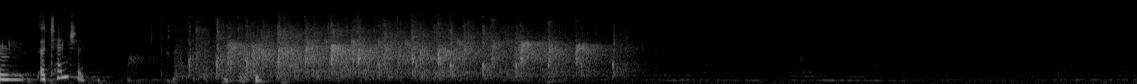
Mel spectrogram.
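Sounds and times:
speech: 0.0s - 1.0s
audience applause: 1.7s - 6.4s.

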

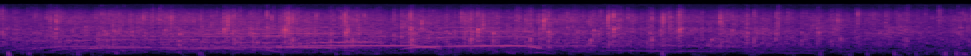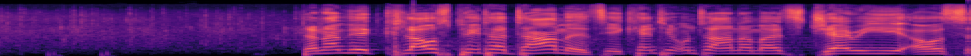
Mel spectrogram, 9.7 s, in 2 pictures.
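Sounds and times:
audience applause: 0.0s - 6.6s
speech: 6.4s - 9.7s.

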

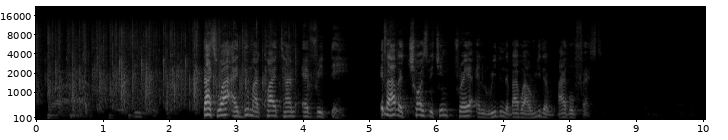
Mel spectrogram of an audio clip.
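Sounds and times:
crowd clapping: 0.0s - 4.0s
speech: 2.5s - 4.6s, 5.2s - 8.6s.

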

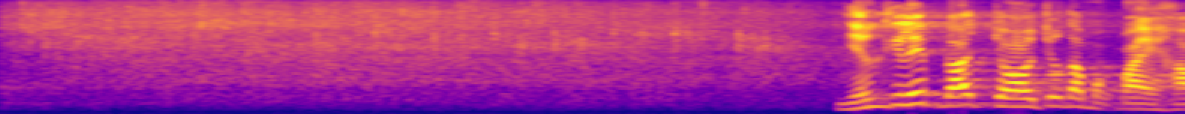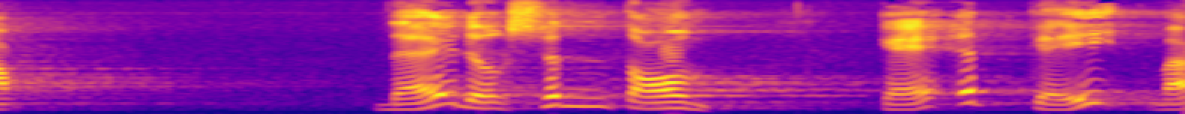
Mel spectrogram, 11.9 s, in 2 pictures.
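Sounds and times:
loud crowd applause: 0.0s - 4.4s
speech: 4.2s - 6.1s, 7.8s - 9.6s, 10.3s - 11.8s.

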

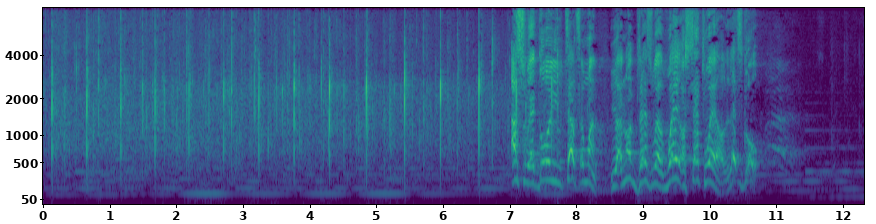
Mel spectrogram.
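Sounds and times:
audience clapping hands: 0.0s - 8.2s
speech: 7.2s - 10.8s.

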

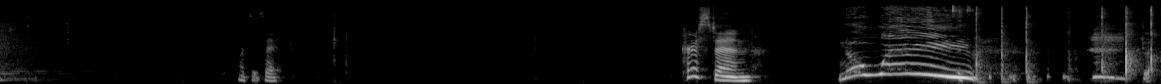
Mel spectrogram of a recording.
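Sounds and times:
speech: 2.4s - 3.0s, 6.9s - 7.7s, 8.4s - 9.9s, 10.9s - 11.6s
thin polite golf clap: 9.4s - 11.6s.

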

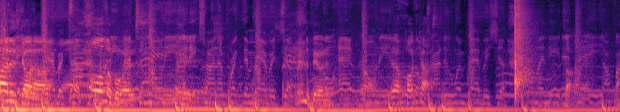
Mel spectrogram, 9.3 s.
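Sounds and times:
speech: 0.1s - 9.3s
two people clapping hands together: 7.7s - 8.2s.

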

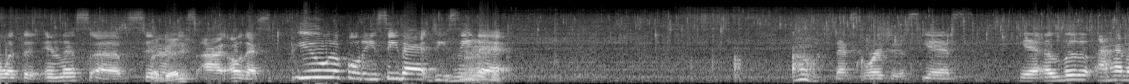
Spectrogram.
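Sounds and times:
speech: 0.0s - 5.2s, 7.9s - 11.2s
green tomato slices frying in a pan for BLTs: 0.0s - 11.2s.

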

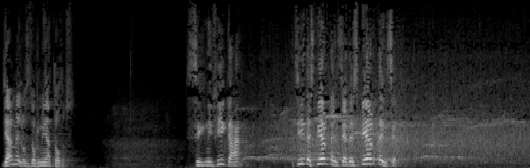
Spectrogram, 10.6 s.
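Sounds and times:
speech: 0.1s - 1.5s, 3.8s - 5.0s, 5.8s - 8.1s
audience applause: 4.9s - 10.5s.

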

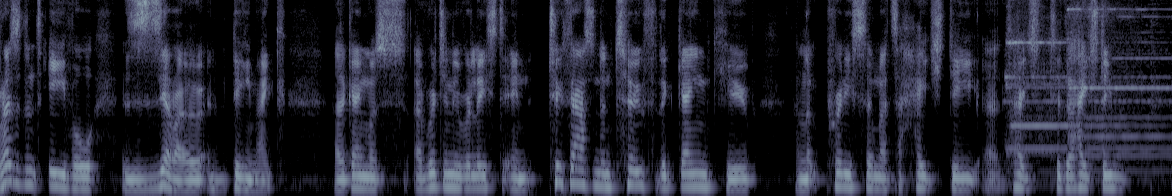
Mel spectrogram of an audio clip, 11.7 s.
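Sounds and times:
speech: 0.0s - 11.4s
doorbell chime: 10.0s - 11.7s.

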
